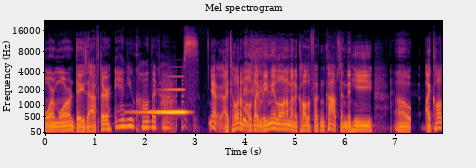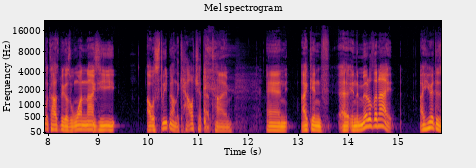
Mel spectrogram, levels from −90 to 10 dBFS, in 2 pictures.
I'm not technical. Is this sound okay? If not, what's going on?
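No. Loudspeaker feedback squeal from 1.57 to 3.01 s: the microphone picks up its own loudspeaker, and one pitch near 684 Hz keeps looping and growing. It swells over about a second into a steady whistle louder than the speech.

Compressed frames skipped at 6.10 s, 7.30 to 7.32 s, and 8.90 s: chunks of the compressed file, each about 26 ms, never get played, so the speech jumps ahead by roughly a seventh to a fifth of a second.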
